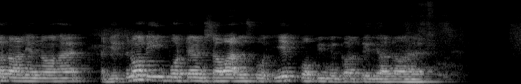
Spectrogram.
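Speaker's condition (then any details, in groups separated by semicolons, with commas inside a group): No condition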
